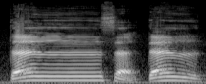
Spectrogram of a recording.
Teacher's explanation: Tanwin bertemu sin, ikhfa hakiki. Tansa, tan, panjangkan dengung.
